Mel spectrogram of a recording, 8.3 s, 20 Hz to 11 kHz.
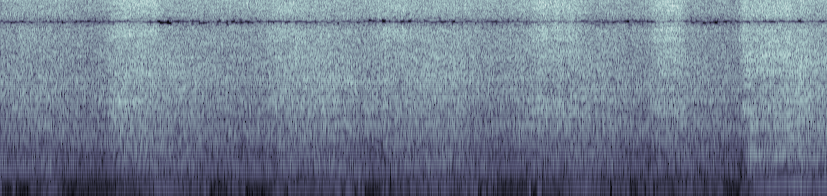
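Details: Ford Cortina Mk3 with newly rebuilt 2.0 Pinto engine on start test, loud raspy exhaust, no load; repeated smooth even throttle blips with no knocks or misfires, normal revving.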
